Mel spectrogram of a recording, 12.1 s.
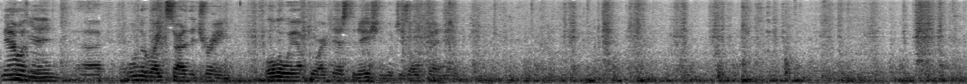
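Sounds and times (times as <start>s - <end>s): train rumble from on board: 0.0s - 12.0s
wheels clacking on rails: 0.0s - 12.0s.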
